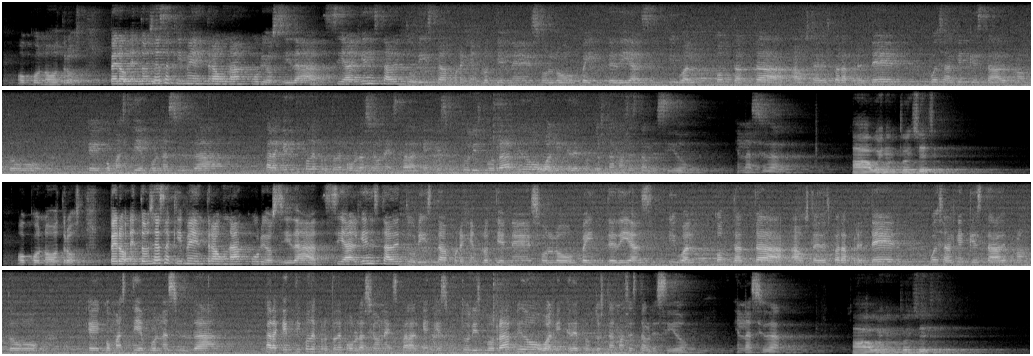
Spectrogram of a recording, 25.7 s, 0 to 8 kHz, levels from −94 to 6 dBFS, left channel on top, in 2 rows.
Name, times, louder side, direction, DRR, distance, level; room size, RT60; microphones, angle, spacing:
voice 1, 0.2-13.5 13.9-15.6 16.2-21.4 22.0-22.6, right 4 dB, 85° right, 5 dB, 1.9 m, -27 dB
sound 1, 4.9-20.7, right 1 dB, 65° right, 5.0 m, -35 dB
voice 2, 23.5-24.5, left 2 dB, 80° left, 4 dB, 2.0 m, -27 dB
29.5 x 20.5 x 5.2 m, 2.1 s
head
